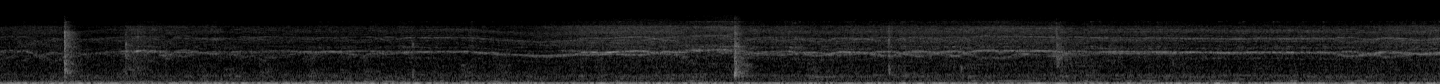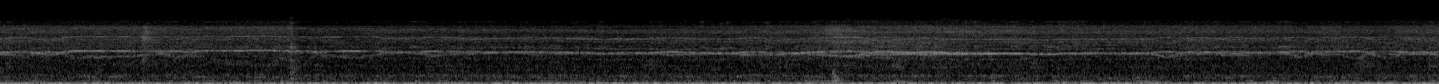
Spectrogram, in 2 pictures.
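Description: Blade Inductrix FPV mini quadcopter's ducted fans whining steadily in flight, the high pitch wavering up and down with the throttle. A couple of brief clicks can be heard, about a second in and again about seven seconds in.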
